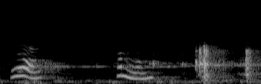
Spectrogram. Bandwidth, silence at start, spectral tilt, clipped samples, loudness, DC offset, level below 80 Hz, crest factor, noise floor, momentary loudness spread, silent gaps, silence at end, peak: 5 kHz; 0.1 s; -10 dB/octave; under 0.1%; -32 LUFS; under 0.1%; -56 dBFS; 22 dB; -53 dBFS; 14 LU; none; 0 s; -10 dBFS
